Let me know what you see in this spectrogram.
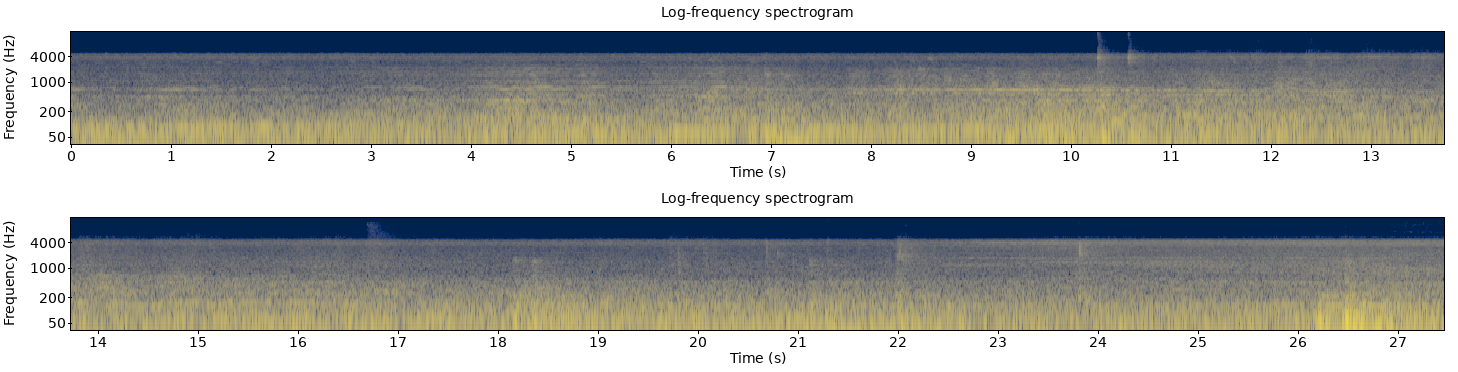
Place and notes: Kaohsiung International Airport, Taiwan - Outside the airport
Outside the airport, Standing beneath the Viaduct, Traffic Sound
Kaohsiung International Airport (KHH), 國內航站(往南搭車處)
